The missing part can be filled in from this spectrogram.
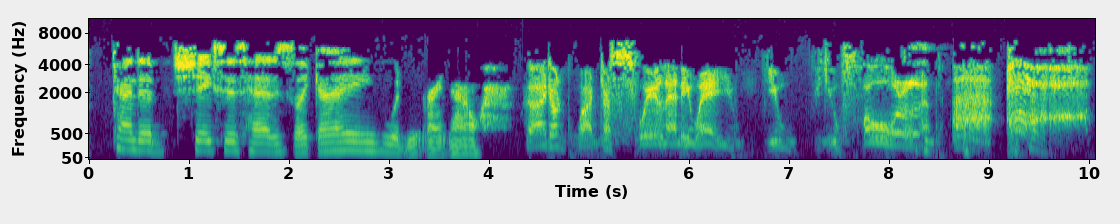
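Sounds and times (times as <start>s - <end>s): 
speech: 0.2s - 10.0s
person coughing with a wet phlegmy rasp: 8.2s - 10.0s.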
